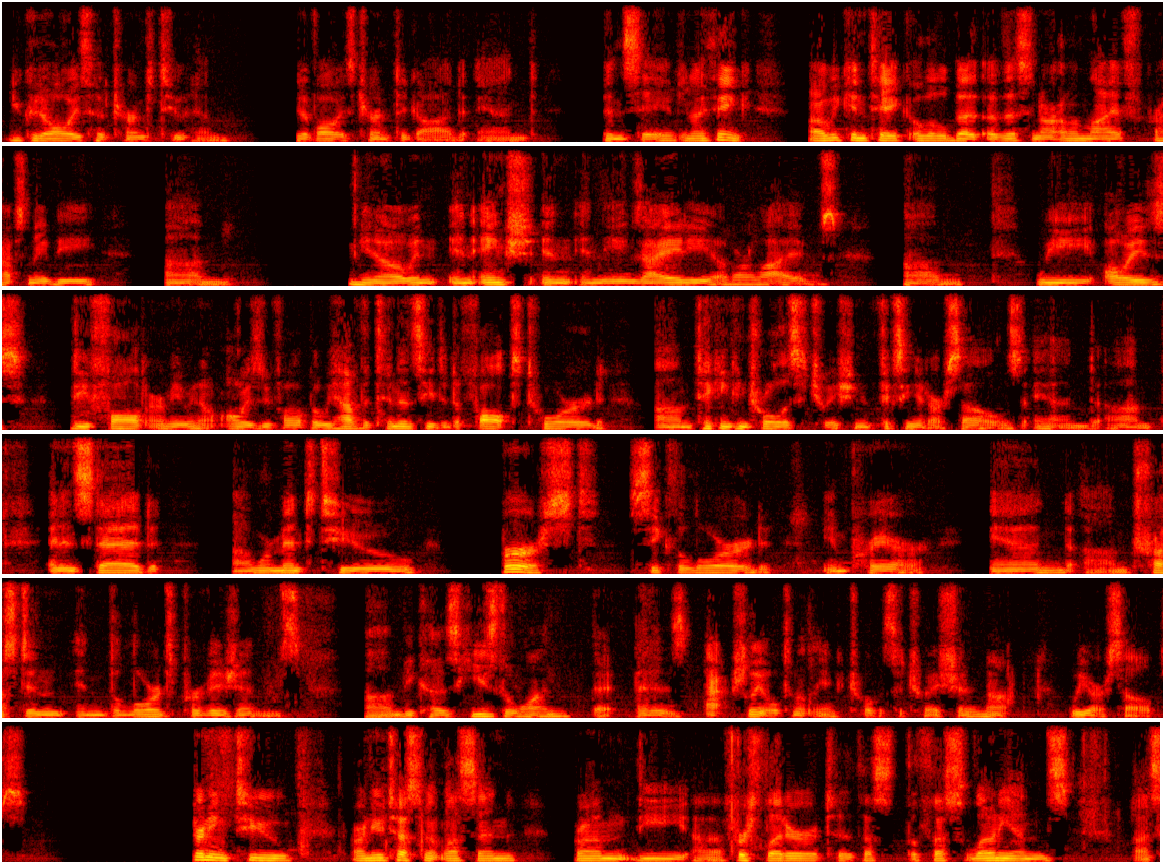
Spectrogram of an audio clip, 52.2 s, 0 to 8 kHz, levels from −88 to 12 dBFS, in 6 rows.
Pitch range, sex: 110-125 Hz, male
